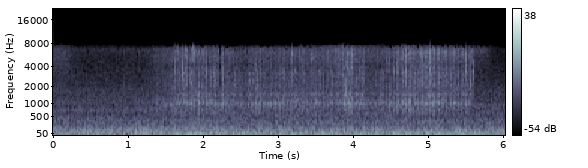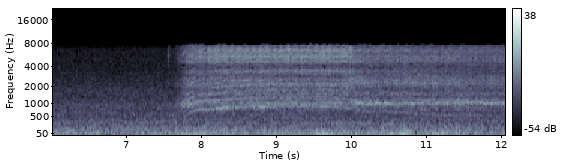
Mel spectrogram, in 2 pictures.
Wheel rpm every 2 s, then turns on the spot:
10, 20, 20, 10, 100, 70.
0-6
